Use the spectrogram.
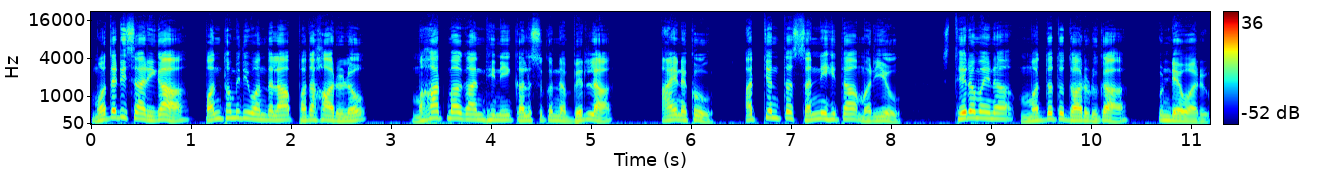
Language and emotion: Telugu, neutral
